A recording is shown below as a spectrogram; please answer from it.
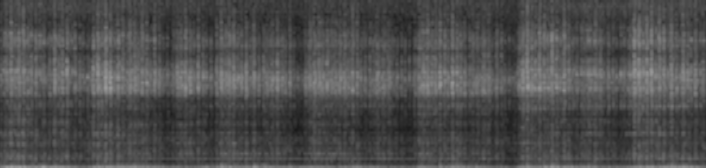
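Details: Burnham Alpine boiler with a continuing loud-noise problem: heavy, steady low roar with a slow swelling rumble about every second; the boiler is burning far too loudly, cause unclear.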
